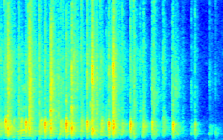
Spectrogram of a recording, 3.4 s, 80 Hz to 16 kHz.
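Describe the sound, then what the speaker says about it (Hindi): Audience applause at a Hindi youth poetry recital (kavi sammelan), a steady run of sharp, fairly close hand claps keeping up a quick rhythm for several seconds, with voices faintly mixed in. "200 तालियां रुकनी नहीं चाहिए।"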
